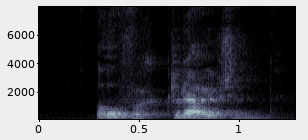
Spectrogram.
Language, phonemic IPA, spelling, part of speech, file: Dutch, /ˌoː.vərˈklœy̯.zə(n)/, overkluizen, verb, Nl-overkluizen.ogg
- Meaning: to overarch, to create a vault over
